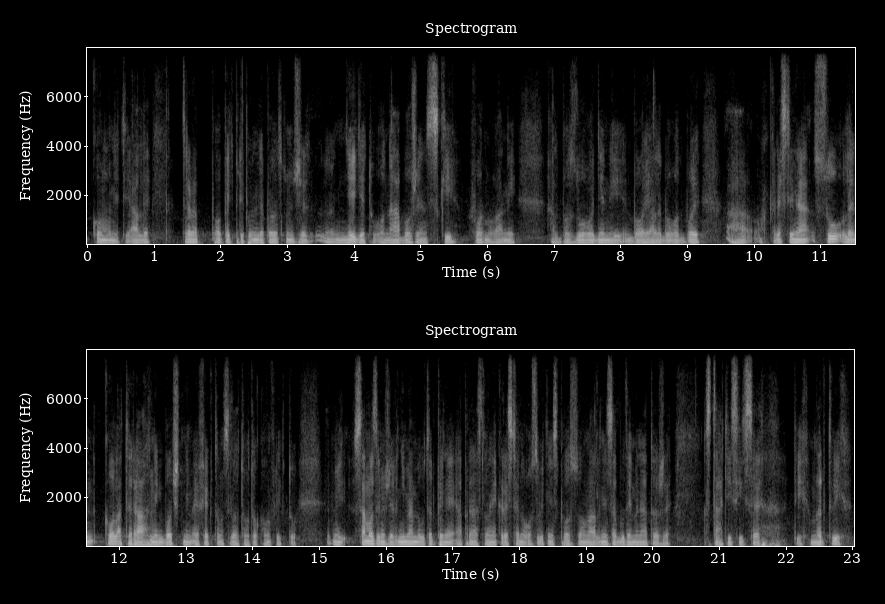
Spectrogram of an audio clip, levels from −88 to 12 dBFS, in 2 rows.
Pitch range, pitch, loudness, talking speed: 90-95 Hz, 95 Hz, -27 LUFS, 120 wpm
